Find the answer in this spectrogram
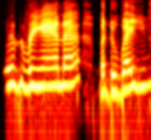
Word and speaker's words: Rihanna: That's how you're supposed to pronounce it. That's how you're supposed to say her name. Her name is Rihanna, but the way you said it though, ooh, child.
